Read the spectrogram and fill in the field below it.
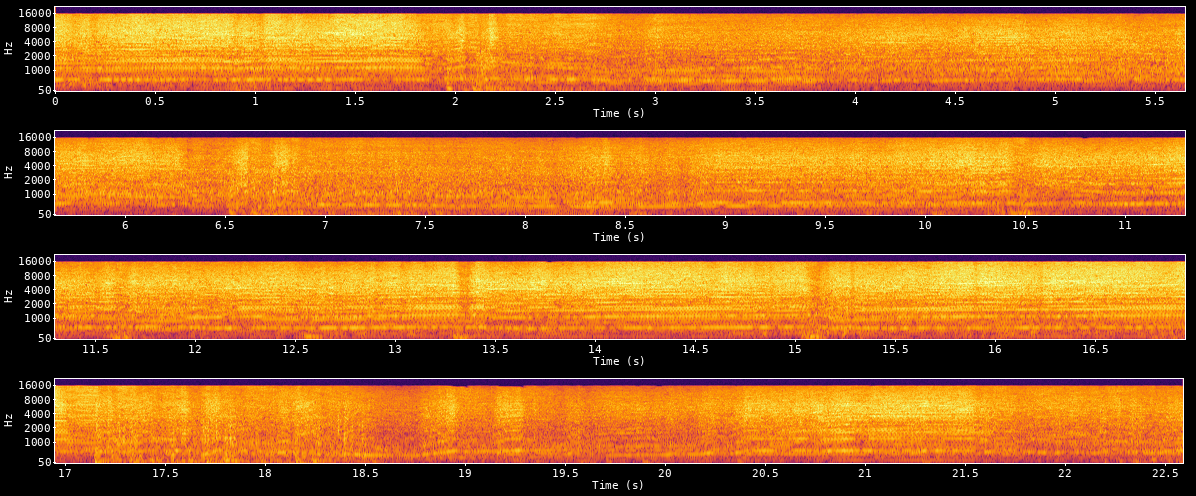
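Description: A racing car engine screams at high revs, rising and dropping in pitch as it shifts gears and brakes.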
